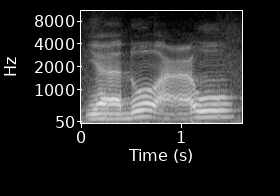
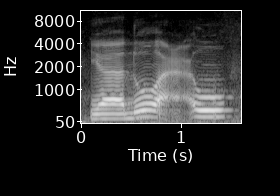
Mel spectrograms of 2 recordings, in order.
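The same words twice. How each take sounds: No difference in how they are said.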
